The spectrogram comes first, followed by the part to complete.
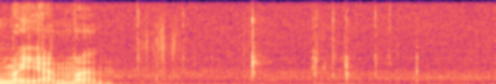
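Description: A man's voice ends about half a second in, then a few faint, scattered clicks of computer keyboard keys.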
